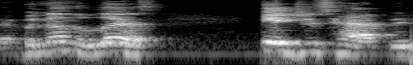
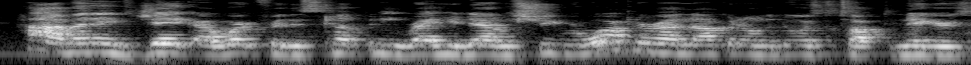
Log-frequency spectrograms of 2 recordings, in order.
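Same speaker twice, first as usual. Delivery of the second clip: ordinary delivery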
